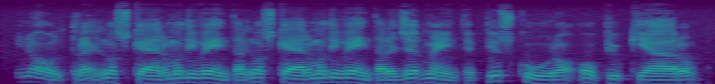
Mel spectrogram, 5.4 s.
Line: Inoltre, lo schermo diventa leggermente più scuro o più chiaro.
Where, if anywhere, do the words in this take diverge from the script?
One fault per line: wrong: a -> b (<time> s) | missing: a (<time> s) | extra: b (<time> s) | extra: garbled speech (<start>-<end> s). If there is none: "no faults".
extra: lo schermo diventa (1.8 s)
